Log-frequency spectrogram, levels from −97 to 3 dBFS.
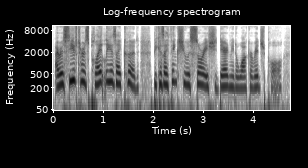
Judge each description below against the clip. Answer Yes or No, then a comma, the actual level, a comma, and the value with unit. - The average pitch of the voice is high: Yes, high, 235 Hz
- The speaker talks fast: Yes, fast, 265 wpm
